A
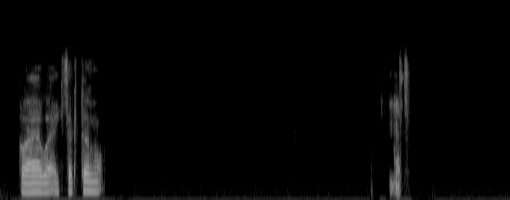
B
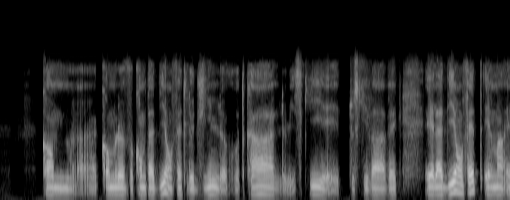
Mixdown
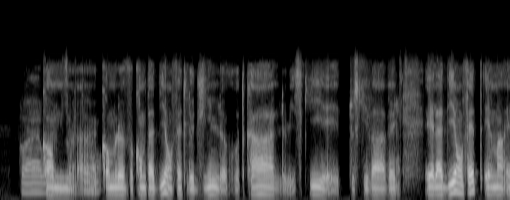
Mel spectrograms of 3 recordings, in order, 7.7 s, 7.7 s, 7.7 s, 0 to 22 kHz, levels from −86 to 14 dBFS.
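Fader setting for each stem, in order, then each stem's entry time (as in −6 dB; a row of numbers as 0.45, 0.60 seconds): −4.0, −0.5 decibels; 0.00, 0.00 seconds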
